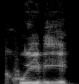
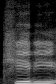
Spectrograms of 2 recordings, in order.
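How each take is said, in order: First: The name starts with a KW sound. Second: The name starts with a plain K sound. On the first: "I've heard it pronounced Queedy" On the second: "I've heard it pronounced Keedy"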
